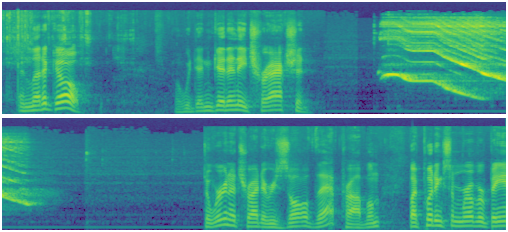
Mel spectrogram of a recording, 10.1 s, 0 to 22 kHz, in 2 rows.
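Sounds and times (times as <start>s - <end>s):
comic falling whistle: 3.8s - 5.6s.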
